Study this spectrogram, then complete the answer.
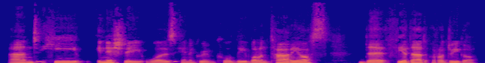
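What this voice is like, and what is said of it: Poor attempted Spanish accent. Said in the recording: “That was an attempt at a Spanish accent. ... it was like appalling.”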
